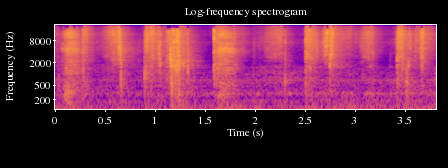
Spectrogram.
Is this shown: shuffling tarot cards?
yes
